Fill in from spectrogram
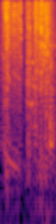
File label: Screen Glitch; Warframe; Caliber Chicks Minigame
